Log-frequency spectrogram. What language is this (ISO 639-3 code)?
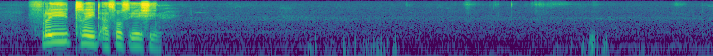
ssw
